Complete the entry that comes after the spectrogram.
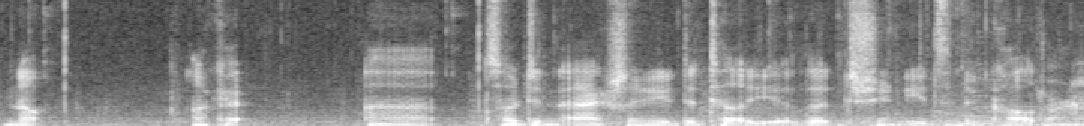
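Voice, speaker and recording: A man's voice: low voice, animated, moderate pace, vocal fry, noisy background. A man doing casual let's play commentary as a streamer, thinking aloud in an offhand mutter. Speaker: video game streamer. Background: game music.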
